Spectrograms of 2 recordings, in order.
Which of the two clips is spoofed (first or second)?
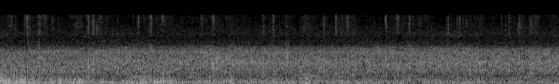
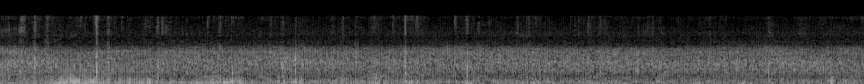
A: second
